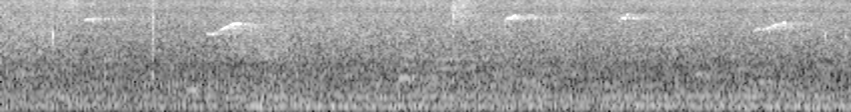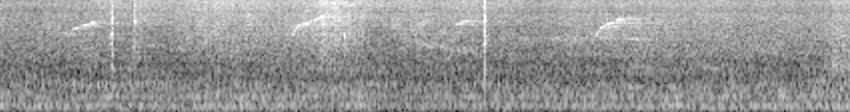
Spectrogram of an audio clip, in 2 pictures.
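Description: Faint outdoor background with small birds chirping: short, high, rising chirps about every second, and a few soft clicks.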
